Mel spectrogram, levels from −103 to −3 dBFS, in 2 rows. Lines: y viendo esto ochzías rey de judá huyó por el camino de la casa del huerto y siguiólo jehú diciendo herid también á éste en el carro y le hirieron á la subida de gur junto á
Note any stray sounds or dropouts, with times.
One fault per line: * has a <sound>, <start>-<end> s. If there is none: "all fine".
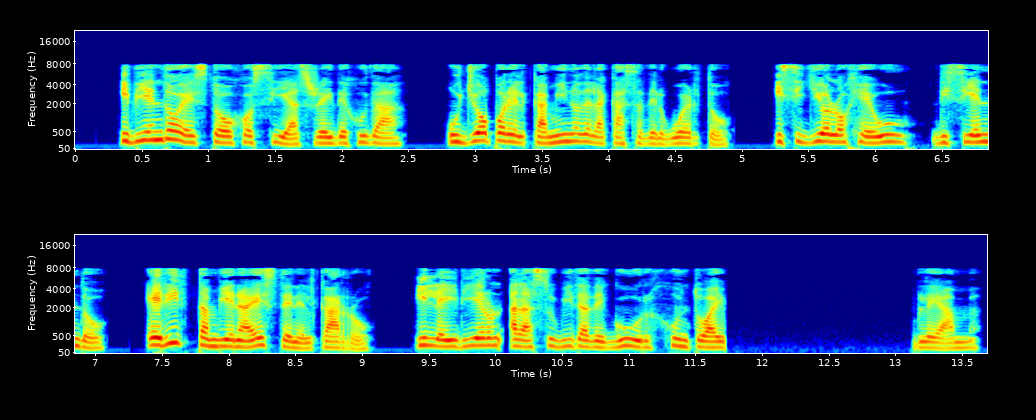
all fine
